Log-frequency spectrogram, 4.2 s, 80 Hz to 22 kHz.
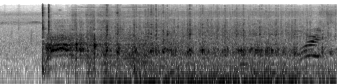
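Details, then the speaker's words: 1964 Ford F250 dump truck, Y-block V8, sat over a decade, first start attempts: cranks, catches and stumbles into a ragged idle; timing or firing order suspected, then sticky old valves freeing up in guides. "it's like our timing's way off or the firing order is wrong or"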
